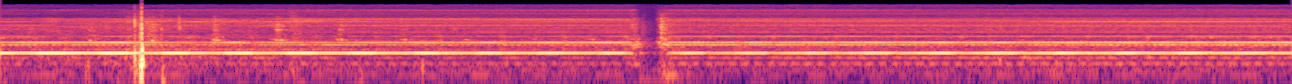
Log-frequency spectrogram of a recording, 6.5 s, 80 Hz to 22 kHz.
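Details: New KAMI FKM 350 PL machine, Y axis travel: steady high whine with faint fluttering tick and two sharp clacks; strange sound in Y drive, cause unclear, owner added more oil.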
